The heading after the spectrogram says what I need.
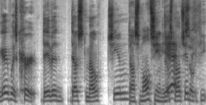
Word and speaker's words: Dastmalchian: I don't know how to pronounce his last name, but the guy who plays Kurt, David Dastmalchian.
